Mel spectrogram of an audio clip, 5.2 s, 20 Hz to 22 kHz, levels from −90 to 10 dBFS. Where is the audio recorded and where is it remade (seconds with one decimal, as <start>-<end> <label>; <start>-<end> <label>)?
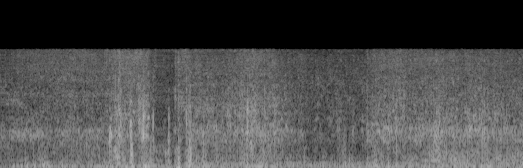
0.0-5.2 remade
